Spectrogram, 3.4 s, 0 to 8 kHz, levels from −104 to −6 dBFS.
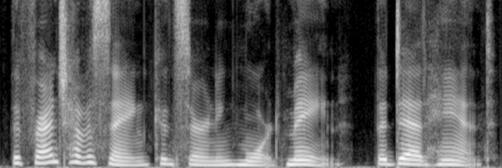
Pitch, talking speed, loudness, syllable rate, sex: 210 Hz, 180 wpm, -19 LUFS, 4.4 syllables/s, female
